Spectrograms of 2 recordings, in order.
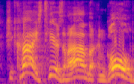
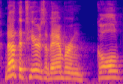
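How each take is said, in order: First: Loud, raised Irish brogue; playful Irish brogue, showing off. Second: Said in the usual way. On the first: Acted. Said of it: "he adds in an Irish brogue". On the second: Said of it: "Misty replies".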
